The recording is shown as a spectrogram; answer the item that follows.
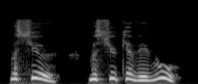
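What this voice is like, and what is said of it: Astonished, worried tone. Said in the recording (French): “avec un admirable accent d'étonnement et d'inquiétude”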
